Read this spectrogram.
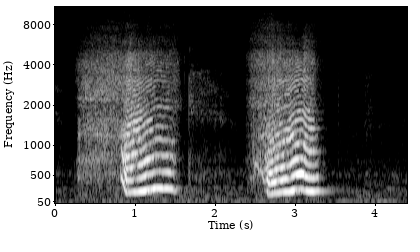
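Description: A man blows his nose loudly into a tissue, twice.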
